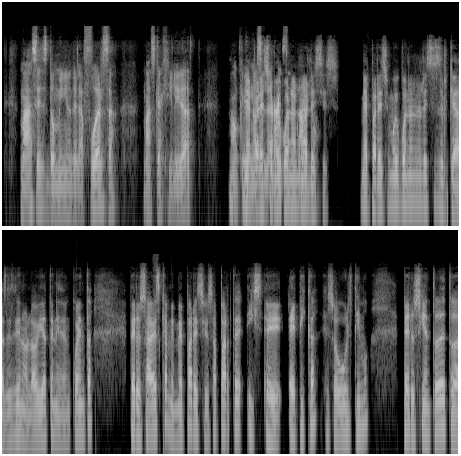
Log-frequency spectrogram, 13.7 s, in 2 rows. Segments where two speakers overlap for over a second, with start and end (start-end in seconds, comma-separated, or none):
3.4-4.8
